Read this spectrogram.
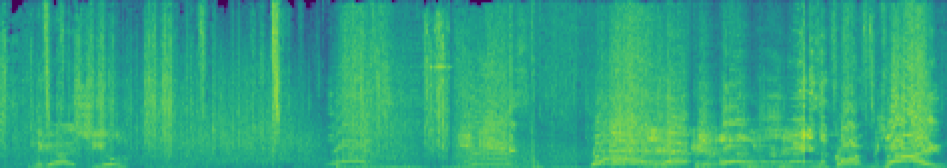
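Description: A young man talks excitedly and shouts into a close microphone.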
